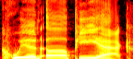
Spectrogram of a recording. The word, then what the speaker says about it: Quinnipiac: Democrat are supporting him I love that they do the pronunciation guide kwi and Quinn you H uh peña P ack-ack Quinnipiac the Quinnipiac University national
